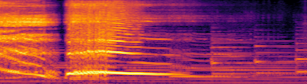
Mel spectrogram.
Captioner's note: sobs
